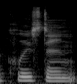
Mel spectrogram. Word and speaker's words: Clouston: Anyway, check her out, Jennifer Clouston. It's spelled like Houston, Texas, and pronounced Clouston.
